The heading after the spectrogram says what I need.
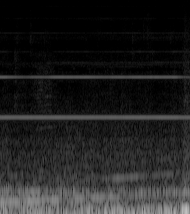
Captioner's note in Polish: Dzwięk - pisk - manualnego nadania sygnału zwrotnicy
